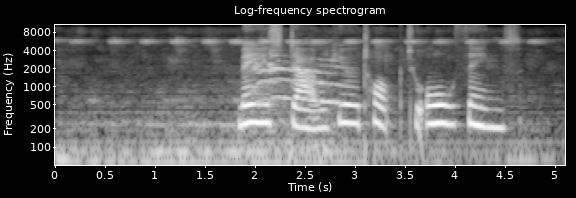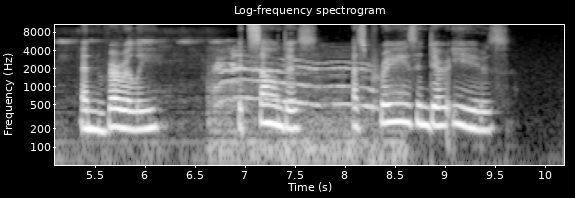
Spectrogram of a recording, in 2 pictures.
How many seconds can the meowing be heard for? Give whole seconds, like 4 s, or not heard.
3 s.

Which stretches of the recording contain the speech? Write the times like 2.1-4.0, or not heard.
1.8-6.2, 6.9-9.6.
